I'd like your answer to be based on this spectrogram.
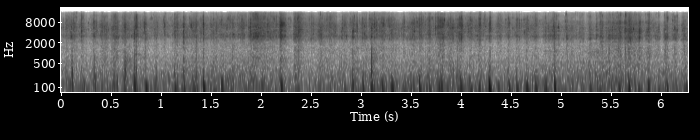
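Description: A palm-sized ornament ball covered in shiny gold metallic tinsel strands is held in both hands while long painted acrylic nails scratch and tap quickly across the tinsel. The result is a continuous, bright, crinkly rattle of fast, dense clicks and rustles with very short decay and faint low thumps beneath.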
